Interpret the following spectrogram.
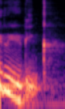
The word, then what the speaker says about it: read: ದೋ ಅದು ಪದದ ಸ್ಪೆಲ್ಲಿಂಗ್ ಸೇಮ್ ಇದ್ದರೂ ಕೂಡ ಅದರ ಉಚ್ಚಾರಣೆ ನಾವು ರೆಡ್, READ, ರೆಡ್ ಅಂತ ಹೇಳ್ತೀವಿ ಭೂತಕಾಲದಲ್ಲಿದ್ದಾಗ.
